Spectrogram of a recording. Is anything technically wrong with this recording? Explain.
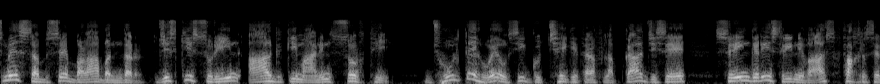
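Yes. Throughout the speech, the audio sounds heavily grainy and rough, and nothing remains above 8.1 kHz. The likely cause is Opus compression. Short of bits, its CELT mode fills bands with noise or folded copies of lower bands. This damage fits roughly 12 kbps.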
